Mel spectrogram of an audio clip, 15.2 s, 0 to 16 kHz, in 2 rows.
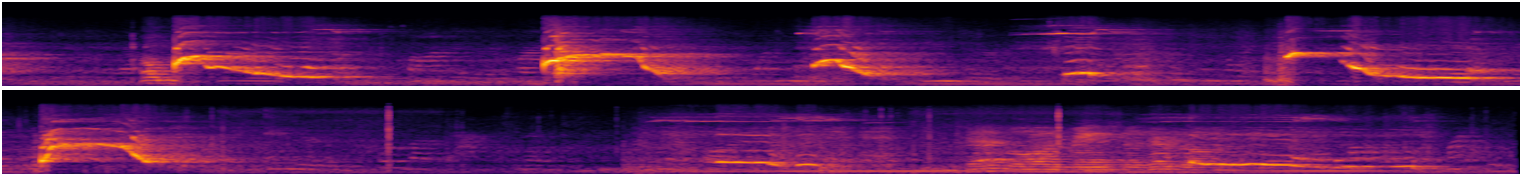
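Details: A dog alerts to a family of deer passing through the front yard with its special deer bark: five whining barks that drop in pitch, roughly one every 1.5 seconds, then softer whimpering with a low hum beneath.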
